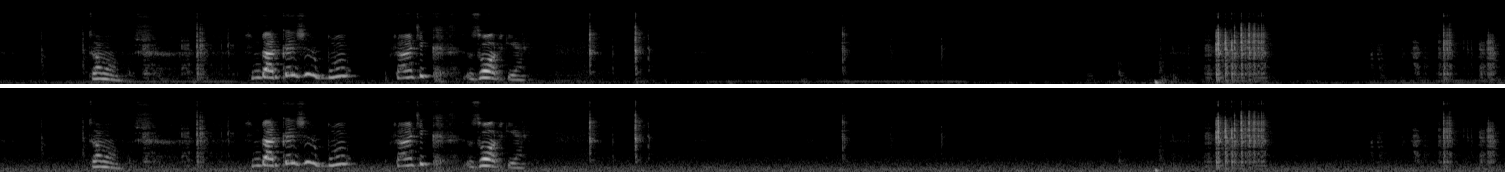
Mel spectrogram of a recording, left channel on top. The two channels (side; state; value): right; noise; rumble, 18 dB below the sound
